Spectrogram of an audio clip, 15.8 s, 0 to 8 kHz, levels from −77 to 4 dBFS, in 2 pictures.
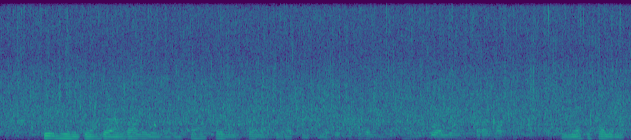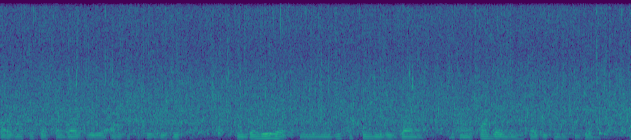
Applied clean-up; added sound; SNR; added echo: none; Stream; -5 dB; reverberation time 0.3 s.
